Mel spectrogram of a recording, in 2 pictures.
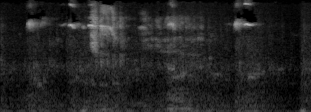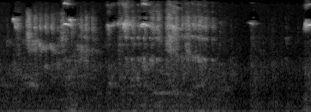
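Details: Ruby-throated hummingbirds during fall migration on a morning at a backyard feeder in Oxford, Mississippi: bursts of very high, squeaky chittering and sharp chips come in two clusters, with soft background rumble.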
